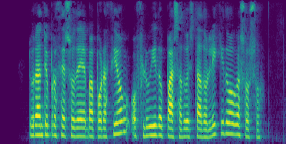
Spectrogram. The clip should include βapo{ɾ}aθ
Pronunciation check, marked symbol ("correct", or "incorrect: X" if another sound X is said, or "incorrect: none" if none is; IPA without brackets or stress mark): correct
